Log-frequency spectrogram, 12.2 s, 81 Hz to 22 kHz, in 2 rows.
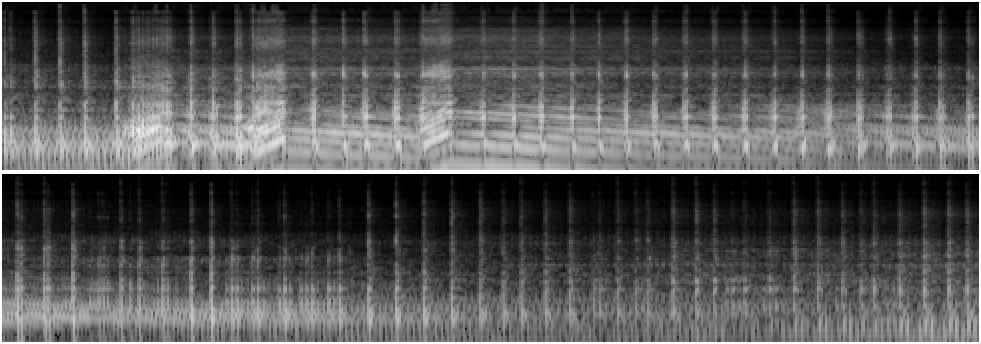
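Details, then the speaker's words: Freshly rebuilt 1972 Suzuki TS185 two-stroke after a new top end that fixed very low compression: crisp, even popping that settles into a steady, unhurried idle with no misses or rattles. It purrs nicely, running sweet, normal idle. "But here's a walk around here. I'll give you a quick little. Listen how nice that thing purrs."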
